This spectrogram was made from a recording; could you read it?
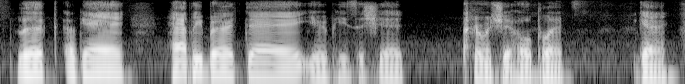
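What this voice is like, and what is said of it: Donald Trump impression. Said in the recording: “Trump impersonators”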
